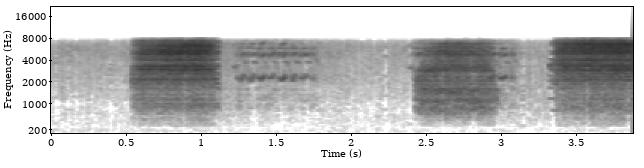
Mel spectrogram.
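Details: Barn owl holding a mouse, early morning of 17 September 2019, 06:11: three loud, breathy hissing screeches, each about half a second long, separated by quieter, fainter rasps.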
